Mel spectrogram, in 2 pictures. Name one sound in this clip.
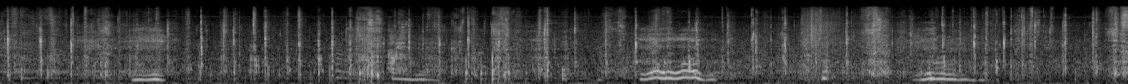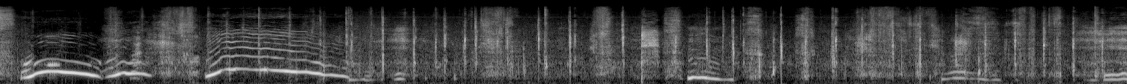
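Boys chew and crunch food up close.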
